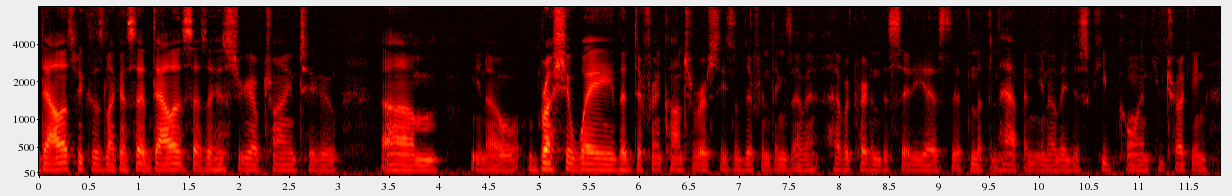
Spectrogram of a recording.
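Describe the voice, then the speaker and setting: In an ordinary speaking voice, a man talks at a fairly quick pace and a fairly low pitch. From Dallas, Texas. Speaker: history professor. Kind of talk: oral history interview answer.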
